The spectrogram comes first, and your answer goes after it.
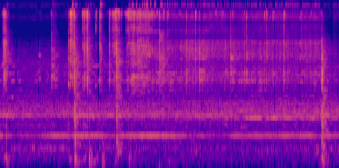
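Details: Inverter welder in a workshop powered by a solar system: quiet, steady high hum with soft crackle and occasional sharp pops, no sputtering or dropouts; arc burning normally.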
